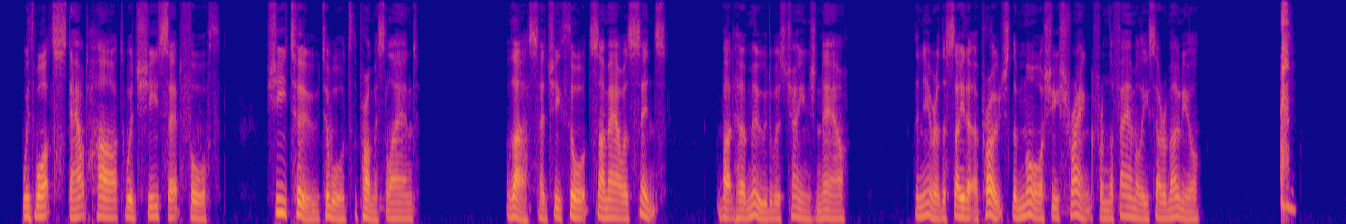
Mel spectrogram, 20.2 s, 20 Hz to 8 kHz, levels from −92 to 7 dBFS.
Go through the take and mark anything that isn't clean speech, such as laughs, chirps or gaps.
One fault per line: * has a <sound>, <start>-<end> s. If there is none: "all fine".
* has a cough, 19.2-19.4 s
